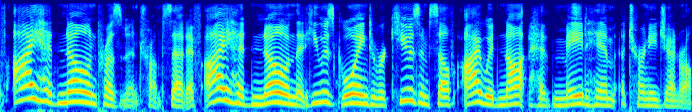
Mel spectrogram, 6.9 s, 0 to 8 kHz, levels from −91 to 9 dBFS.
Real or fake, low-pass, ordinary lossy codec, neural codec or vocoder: fake; 7.2 kHz; Opus, 64 kbps; codec, 16 kHz, 4.8 kbps, FACodec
